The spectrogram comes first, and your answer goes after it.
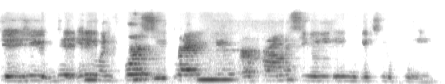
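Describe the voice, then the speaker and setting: A woman's voice: a little high, very animated, a little fast, creaky, mellow. A woman presiding as a judge, formally putting procedural questions in a polite, formulaic way. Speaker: judge presiding over court. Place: remote court hearing, indoor room. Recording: echoey room sound.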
